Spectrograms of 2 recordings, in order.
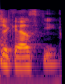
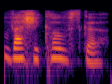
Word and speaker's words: Wasikowska: Wasikowska. – Wasikowska.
